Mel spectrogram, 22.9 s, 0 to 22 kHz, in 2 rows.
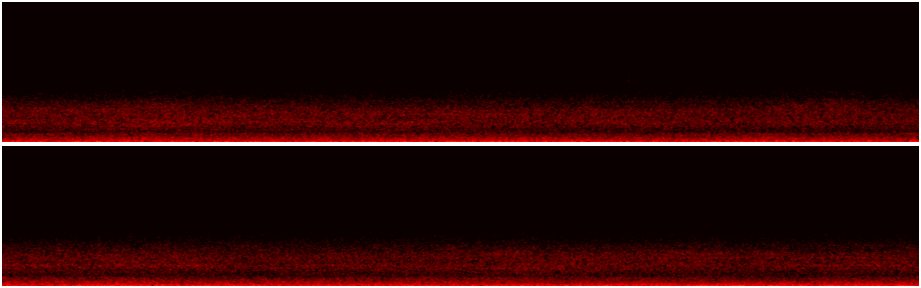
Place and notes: Dorridge, West Midlands, UK - Garden 1
These recordings were made as part of my final project for my MA Music course at Oxford Brookes. For the project I recorded my back garden in Dorridge for 3 Minutes, every hour for 24 hours. I then used the audio as the basis for a study into the variety of sounds found in my garden. The results of the audio were also pieced together in chronological order to create a sound collage, telling the story of a day in the life of my back garden.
